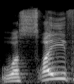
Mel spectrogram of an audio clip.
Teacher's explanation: اور آخری کلمہ والصیف ہے, والصیف میں پہلا حرف واو ہے, واو حروف شفویہ میں سے ہے اور یہ دونوں ہونٹوں کے گول کرنے سے ادا ہوتا ہے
